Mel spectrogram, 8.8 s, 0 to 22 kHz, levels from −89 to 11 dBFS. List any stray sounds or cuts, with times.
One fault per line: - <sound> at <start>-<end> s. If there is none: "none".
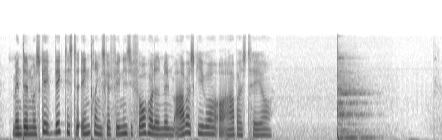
- thud at 6.7-7.7 s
